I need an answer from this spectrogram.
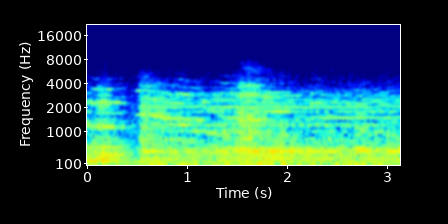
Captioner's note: gasp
